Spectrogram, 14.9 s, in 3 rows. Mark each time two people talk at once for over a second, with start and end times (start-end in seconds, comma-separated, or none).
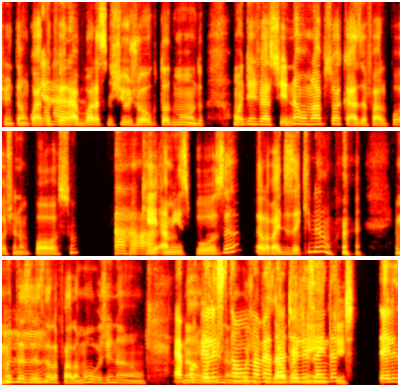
12.2-14.3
